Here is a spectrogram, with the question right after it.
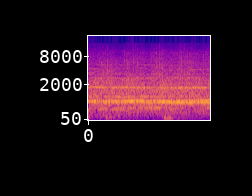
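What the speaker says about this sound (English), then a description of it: "we clap all the way to the stage" An audience at a city youth poetry event applauds loudly and continuously, a dense wash of clapping with a steady tone underneath.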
